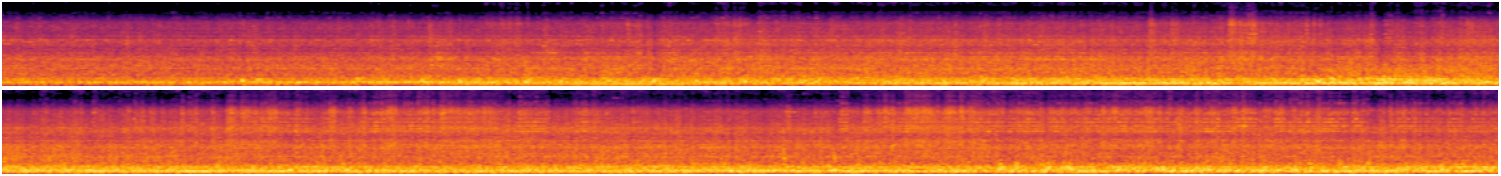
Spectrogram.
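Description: Pakistan Railways Karakoram Express passenger train running, heard from a coach window: a steady rumble of wheels on the rails with a rush of moving air. It grows louder over the first dozen seconds, then holds steady.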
